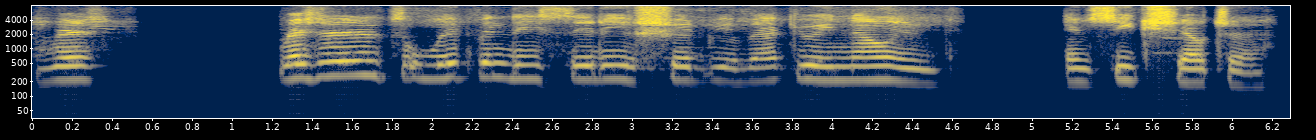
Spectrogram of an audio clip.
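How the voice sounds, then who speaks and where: A woman reading out an improvised mock emergency alert in a halting way, repeating and restarting her words. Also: on the high side, fairly even intonation. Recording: muffled, roomy home recording.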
